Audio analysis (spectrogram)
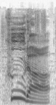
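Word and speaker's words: クーラー: This is a name based on the Japanese word kura. Kura with the long a vowel at the end means air conditioner.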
